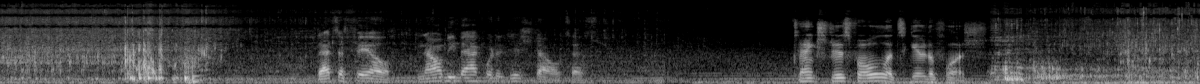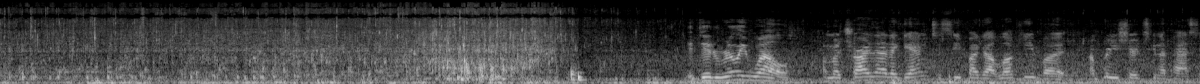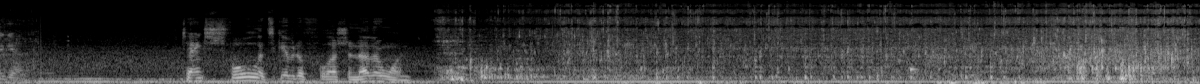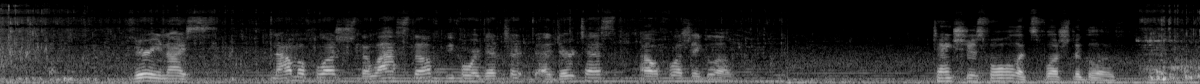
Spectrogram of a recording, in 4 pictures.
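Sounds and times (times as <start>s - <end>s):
toilet flushing: 0.0s - 6.6s, 9.9s - 18.5s, 28.3s - 43.8s, 47.4s - 48.0s.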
